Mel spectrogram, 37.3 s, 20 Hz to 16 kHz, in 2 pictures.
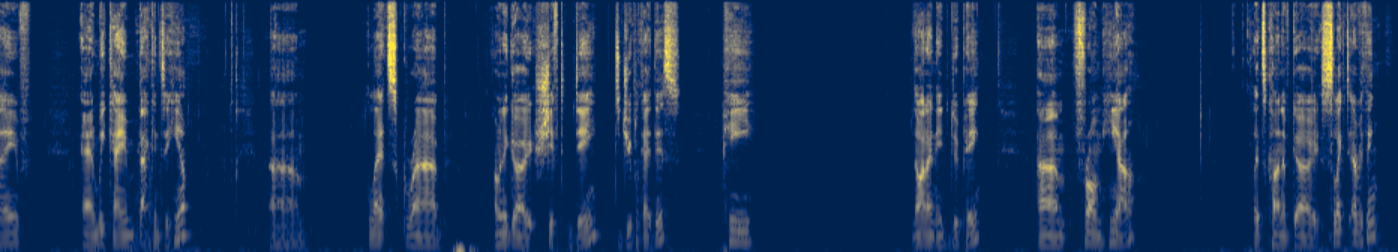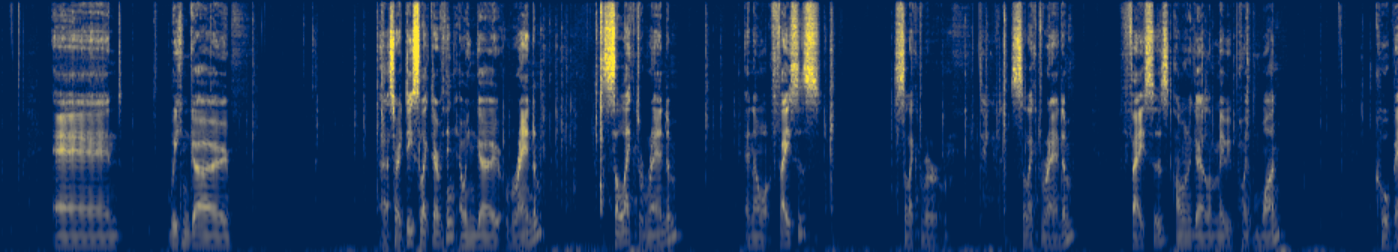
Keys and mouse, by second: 0.0-21.9 middle drag, 7.1 shift+d, 9.5 p, 14.3 Tab, 16.0 z, 17.1 a, 22.6-33.9 middle drag, 22.6 space, 23.0 a, 23.1 a, 23.7 space, 29.7 space, 31.5 a, 31.6 a, 31.9 space, 33.9-37.2 drag.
